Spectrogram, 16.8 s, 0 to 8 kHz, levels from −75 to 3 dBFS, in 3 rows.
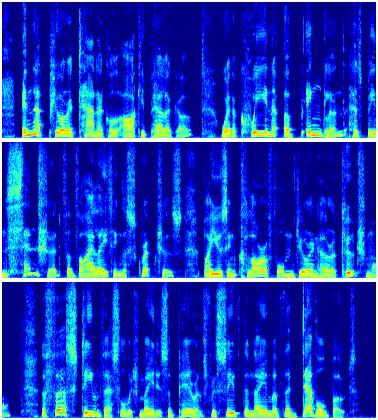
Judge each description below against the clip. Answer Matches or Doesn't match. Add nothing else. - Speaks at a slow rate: Matches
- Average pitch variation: Matches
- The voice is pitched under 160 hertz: Matches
